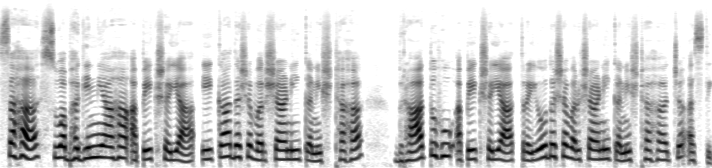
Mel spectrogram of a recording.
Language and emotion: Sanskrit, neutral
